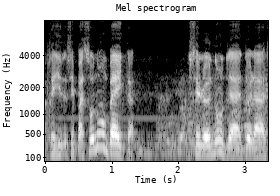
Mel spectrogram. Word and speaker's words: Beit: Le grand rabbin Haïm Corsia, oui, avait rencontré le président Alain Beit, enfin, je sais pas comment ça se prononce, B-E-I-T, BEIT?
